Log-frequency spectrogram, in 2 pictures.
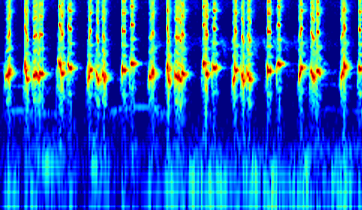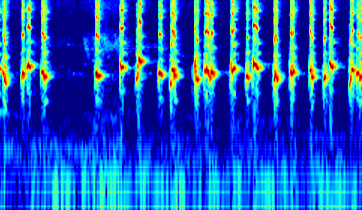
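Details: Lively yellow-vented bulbul song, used as a lure to make other bulbuls sing back. Steady stream of clipped, bright two-part chirps about three per second, with one short gap midway.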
